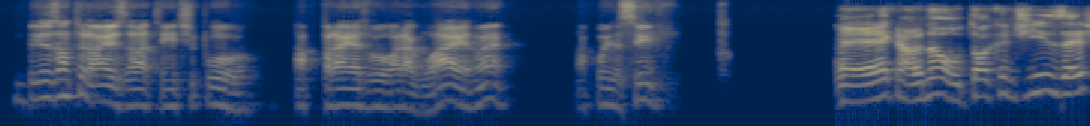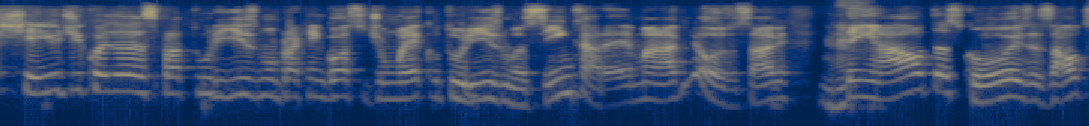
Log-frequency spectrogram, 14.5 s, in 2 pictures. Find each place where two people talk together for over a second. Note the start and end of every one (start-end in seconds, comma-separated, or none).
none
